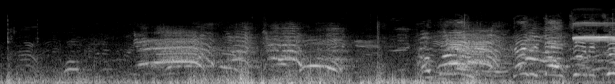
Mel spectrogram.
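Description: Several people yelling over a football play, with wind rumbling on the microphone. A long, steady whistle blast starts near the end.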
